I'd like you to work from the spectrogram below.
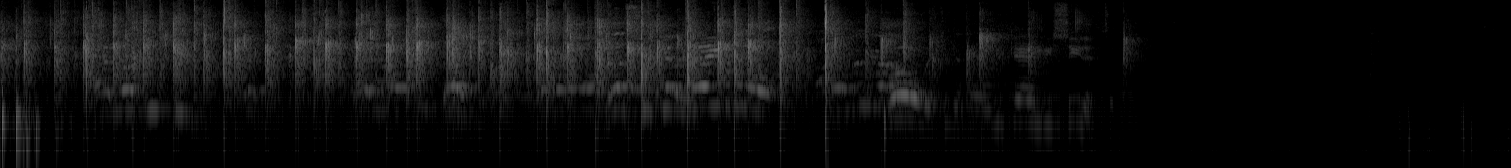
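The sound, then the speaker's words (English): A church audience claps hands in praise of God after a prayer: dense, rapid, irregular clapping with voices calling and singing out over it, sustained for about eleven seconds before stopping abruptly into near silence. “Can you give him a hand clap of praise before you see?”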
